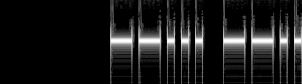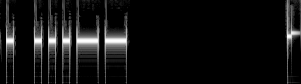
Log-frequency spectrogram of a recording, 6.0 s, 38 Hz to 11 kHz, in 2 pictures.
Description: Morse code, heard as a keyed tone, about 17 wpm, 700 Hz. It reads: 773
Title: Common Cut Numbers - 3-Digit 17wpm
